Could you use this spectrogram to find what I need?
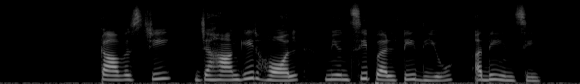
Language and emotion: Punjabi, neutral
